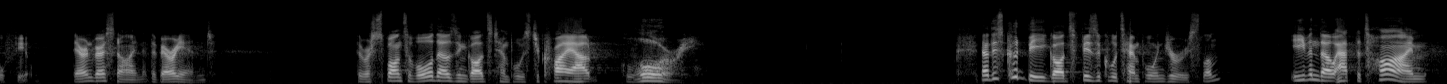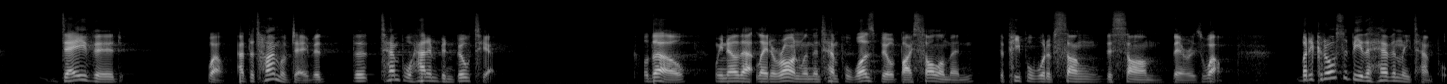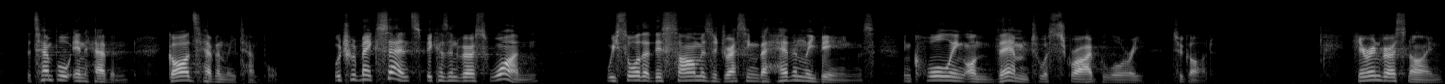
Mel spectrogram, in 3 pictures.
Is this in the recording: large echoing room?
yes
